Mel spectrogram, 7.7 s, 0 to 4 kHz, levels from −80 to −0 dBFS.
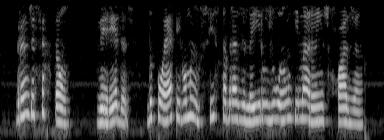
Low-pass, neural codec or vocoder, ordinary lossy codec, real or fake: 3.6 kHz; codec, 16 kHz, 16 kbps, FreqCodec, larger model; MP3, 32 kbps; fake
